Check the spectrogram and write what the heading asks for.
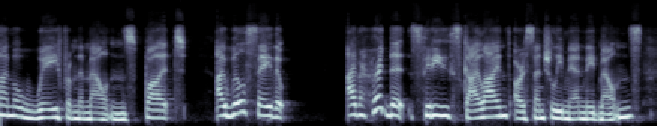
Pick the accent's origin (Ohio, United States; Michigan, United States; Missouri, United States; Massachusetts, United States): Ohio, United States; also born or lived in Nepal; I was born in Nepal, which is a landlocked country. Grew up in Ohio, landlocked.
